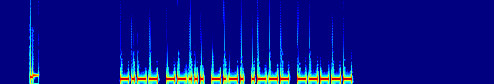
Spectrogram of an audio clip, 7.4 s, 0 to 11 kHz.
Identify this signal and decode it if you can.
Morse code, heard as a keyed tone, about 29 wpm, 700 Hz. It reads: Y7CJ0
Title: Code Groups - 5 Letter:Numbers - 28wpm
